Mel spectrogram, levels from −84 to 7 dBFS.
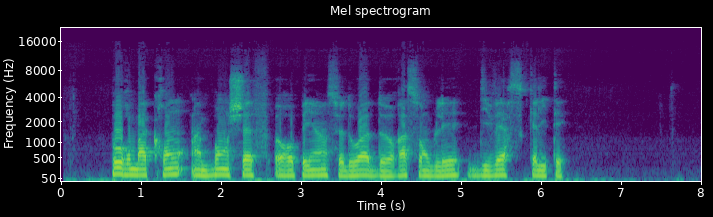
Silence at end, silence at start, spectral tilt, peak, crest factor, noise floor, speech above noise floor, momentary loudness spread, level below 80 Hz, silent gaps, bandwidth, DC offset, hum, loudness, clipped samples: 1.3 s; 0.15 s; -7.5 dB/octave; 0 dBFS; 12 dB; -50 dBFS; 39 dB; 6 LU; -40 dBFS; none; 9 kHz; under 0.1%; none; -12 LUFS; under 0.1%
